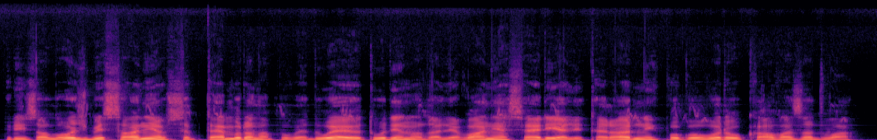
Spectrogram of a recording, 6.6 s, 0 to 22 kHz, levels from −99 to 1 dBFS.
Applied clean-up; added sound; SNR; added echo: neural mask model DeepFilterNet 3.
